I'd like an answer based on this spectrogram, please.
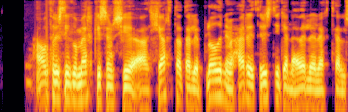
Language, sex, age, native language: Icelandic, male, 40-49, Icelandic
